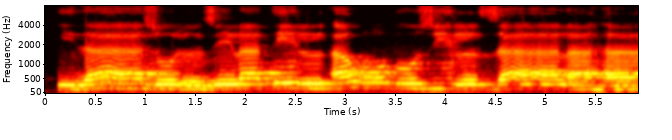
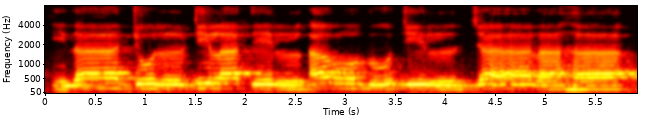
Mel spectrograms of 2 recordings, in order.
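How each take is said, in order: First: The consonants are said with a hissing z sound. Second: The consonants are said with a j sound. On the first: The speaker calls it right. "kesalahan dalam huruf zai dibaca huruf ja" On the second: The speaker calls it wrong. "ada yang bacanya"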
